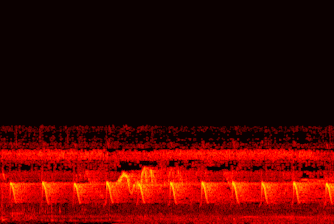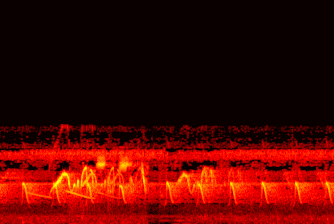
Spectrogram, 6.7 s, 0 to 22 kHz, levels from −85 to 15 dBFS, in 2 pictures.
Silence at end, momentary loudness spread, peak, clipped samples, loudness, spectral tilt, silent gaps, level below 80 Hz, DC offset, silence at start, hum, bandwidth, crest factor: 0 s; 12 LU; -2 dBFS; under 0.1%; -19 LUFS; 3.5 dB/octave; none; -72 dBFS; under 0.1%; 0 s; none; 10 kHz; 20 dB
